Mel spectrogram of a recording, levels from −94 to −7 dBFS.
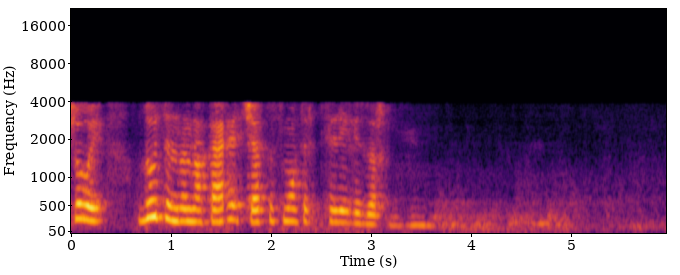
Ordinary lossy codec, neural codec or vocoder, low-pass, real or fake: AAC, 16 kbps; codec, 16 kHz in and 24 kHz out, 0.8 kbps, FocalCodec, streaming, 65536 codes; 7.2 kHz; fake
